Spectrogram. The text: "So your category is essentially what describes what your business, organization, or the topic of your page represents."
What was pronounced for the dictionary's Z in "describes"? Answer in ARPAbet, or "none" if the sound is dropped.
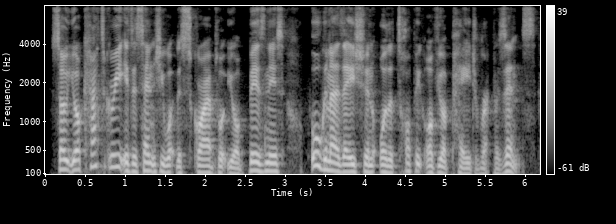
Z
